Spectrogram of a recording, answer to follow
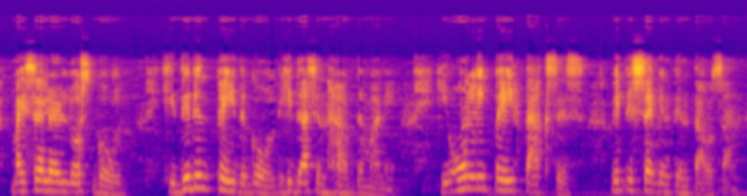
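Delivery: ordinary talk, nothing marked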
